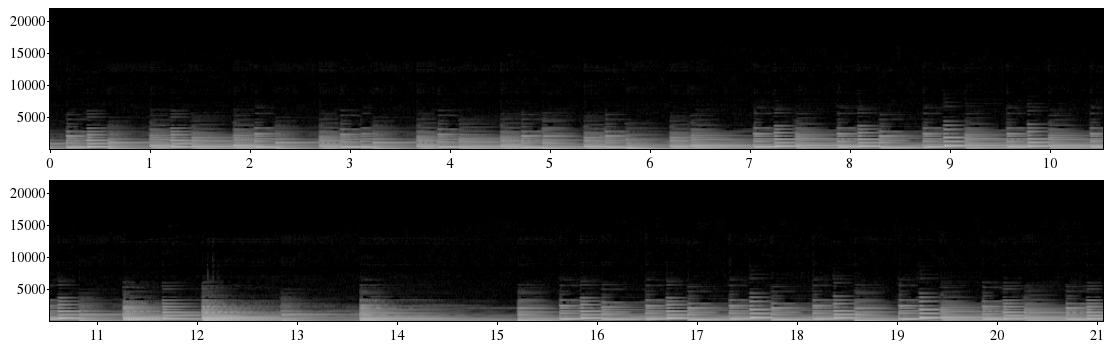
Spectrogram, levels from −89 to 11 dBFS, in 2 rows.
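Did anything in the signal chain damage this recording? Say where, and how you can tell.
Yes. The damage sits at the streaming playback stage, where the player handles incoming segments. From 3.07 s to 4.04 s a stretch of audio plays a second time, a repeated stream segment that adds about 0.98 s to the running time. A brief blip marks the jump back at 3.07 s, where the waveform discontinuity lands. The mechanism is the same chunk being fetched or queued twice, so the player renders it again before resuming normal order.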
